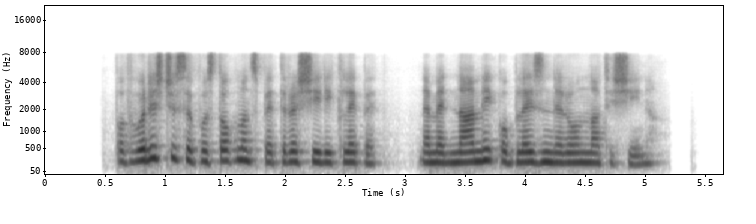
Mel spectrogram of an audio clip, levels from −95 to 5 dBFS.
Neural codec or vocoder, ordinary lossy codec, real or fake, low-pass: codec, 16 kHz, 0.2 kbps, FocalCodec; none; fake; none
